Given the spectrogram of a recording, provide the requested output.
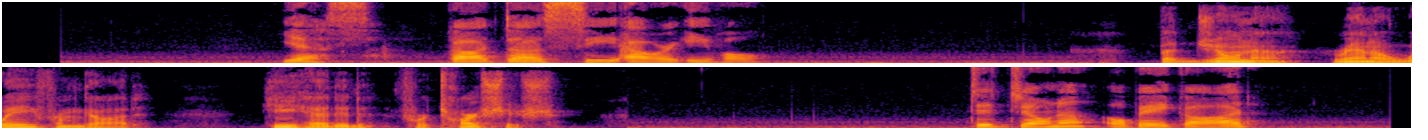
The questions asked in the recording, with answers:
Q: Did Jonah obey God?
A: No, Jonah ran away from God.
